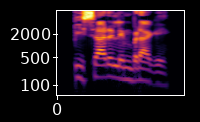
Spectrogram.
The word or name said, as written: pisar el embrague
